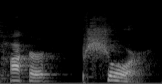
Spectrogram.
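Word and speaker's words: Hacker-Pschorr: this beer brand is hawker shore with a P the P is pronounced in German the German alphabet has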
